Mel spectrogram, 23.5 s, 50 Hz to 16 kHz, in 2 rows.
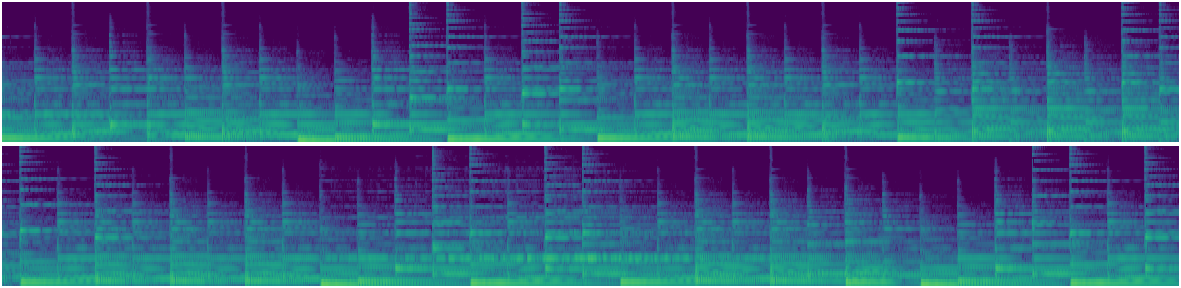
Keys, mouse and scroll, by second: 0.0-1.1 typing, 0.1 middle click, 0.6 middle click, 1.6 middle click, 2.1 g, 3.4 s, 4.1 Tab, 4.2 middle click, 4.7 Tab, 4.8 s, 5.7 Tab, 5.8-6.6 middle drag, 6.6-7.4 middle drag, 7.6 click, 7.8 Delete, 8.0 click, 8.1 g, 9.0 click, 9.2 g, 9.8 s, 10.1 g, 10.9 middle click, 11.0 g, 11.3 middle drag, 11.5 click, 11.6 middle drag, 11.8 Tab, 12.0 click, 12.6 1, 12.7 click, 13.0 2, 13.0 click, 13.1 middle click, 14.0 shift+click, 14.0 middle click, 14.2 scroll down 2, 14.5 shift+click, 14.6 middle click, 14.7 scroll up 2, 14.9 scroll down 1, 15.0 middle click, 15.1 ctrl+b, 16.2 Tab, 16.3 middle click, 16.8 click, 16.9 g, 18.9 click, 19.1 g, 19.7 Tab, 19.9 Tab, 20.1 click, 20.5 g, 23.0 click.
